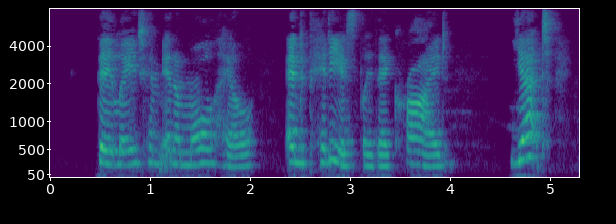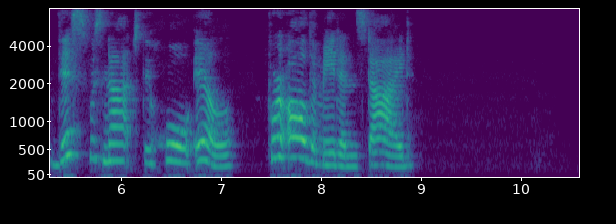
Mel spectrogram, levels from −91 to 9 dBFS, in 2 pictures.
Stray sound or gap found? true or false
false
